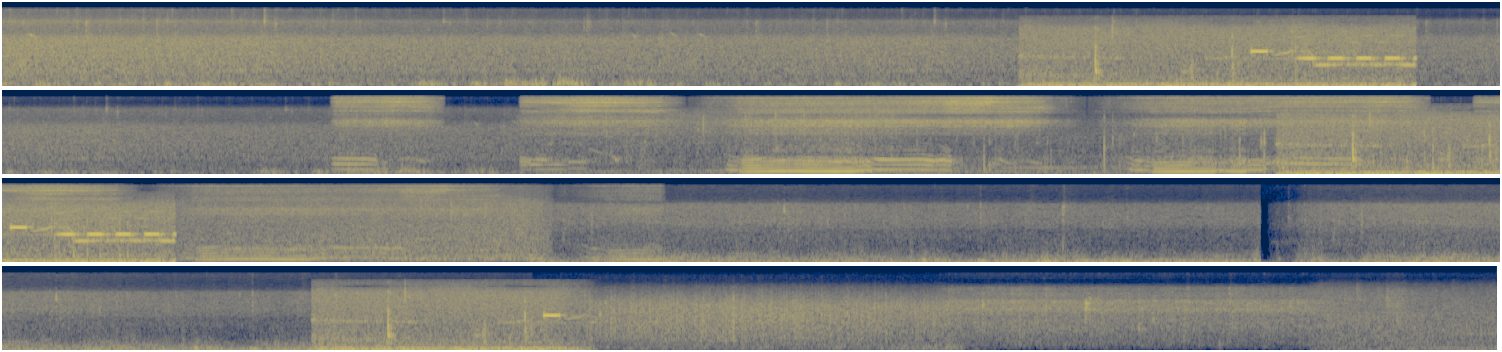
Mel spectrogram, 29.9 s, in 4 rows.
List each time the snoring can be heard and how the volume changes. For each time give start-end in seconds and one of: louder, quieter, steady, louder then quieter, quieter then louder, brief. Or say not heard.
9.1-18.3 louder then quieter.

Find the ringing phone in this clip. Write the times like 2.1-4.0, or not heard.
5.0-7.1, 13.8-15.9, 24.0-25.4.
